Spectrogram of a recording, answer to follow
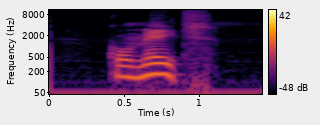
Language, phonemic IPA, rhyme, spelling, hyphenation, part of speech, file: Dutch, /koːˈmeːt/, -eːt, komeet, ko‧meet, noun, Nl-komeet.ogg
- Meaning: 1. comet 2. a rising star, an up-and-coming thing or person, a raging fashion etc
